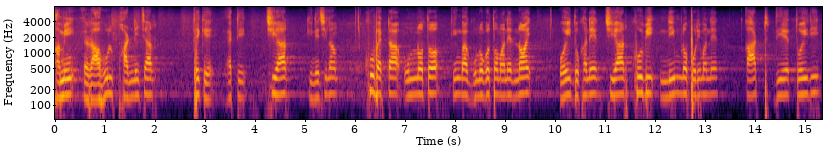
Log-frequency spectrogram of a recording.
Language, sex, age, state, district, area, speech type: Bengali, male, 60+, West Bengal, Purba Bardhaman, urban, spontaneous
